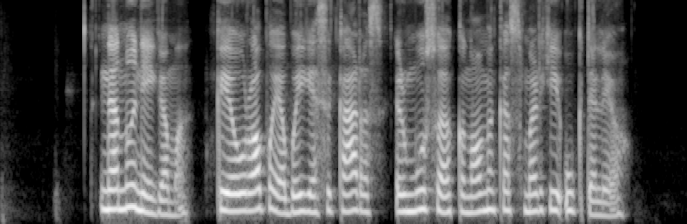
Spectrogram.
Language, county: Lithuanian, Vilnius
